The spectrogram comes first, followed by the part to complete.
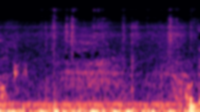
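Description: Low, uneven wind rumble on the microphone, with a faint steady hum under it.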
